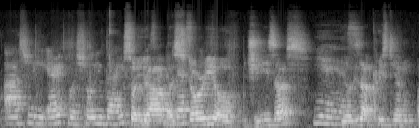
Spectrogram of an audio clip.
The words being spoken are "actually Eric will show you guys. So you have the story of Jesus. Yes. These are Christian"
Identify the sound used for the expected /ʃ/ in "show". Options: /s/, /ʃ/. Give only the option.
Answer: /ʃ/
